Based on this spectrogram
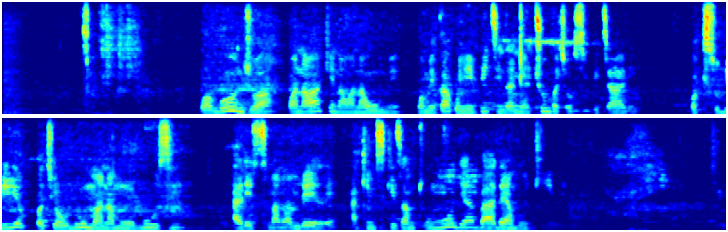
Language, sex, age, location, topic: Swahili, female, 25-35, Dar es Salaam, health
